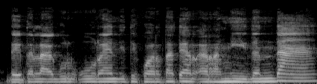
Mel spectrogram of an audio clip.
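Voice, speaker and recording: An actor with an Ilocano accent playing a grumbling, money-minded tricycle driver given to gossip, in a radio comedy drama. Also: male voice, mid-range voice, fairly even intonation, normal speed, pushed and bright, natural voice. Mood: gossipy.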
